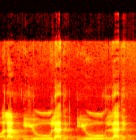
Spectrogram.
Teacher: یولد واو حروف مدہ ہے، اور آخر میں دال ساکن ہے، اور دال حروف قلقلہ میں سے ہے، اور جب حروف قلقلہ ساکن ہوں تو ان میں قلقلہ خوب ظاہر ہوگا۔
